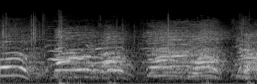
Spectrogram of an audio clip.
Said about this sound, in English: Hundreds, possibly thousands of young demonstrators marched, shouting, "Go China!" and "Sichuan be strong!" They also shouted their support for President Hu Jintao and Premier Wen Jiabao.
